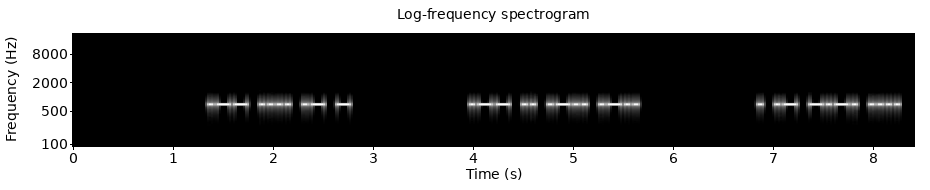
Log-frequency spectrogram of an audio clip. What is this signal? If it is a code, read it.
Morse code, heard as a keyed tone, about 28 wpm, 700 Hz. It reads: WHAT WILL EACH
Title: 4x Word-Spacing - Sentences from Top 200 Words - 28wpm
